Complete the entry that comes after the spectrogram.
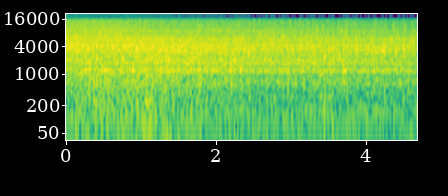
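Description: Shallots, whole green chillies and whole spices sizzling steadily in hot oil and ghee, a constant loud hiss of frying.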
